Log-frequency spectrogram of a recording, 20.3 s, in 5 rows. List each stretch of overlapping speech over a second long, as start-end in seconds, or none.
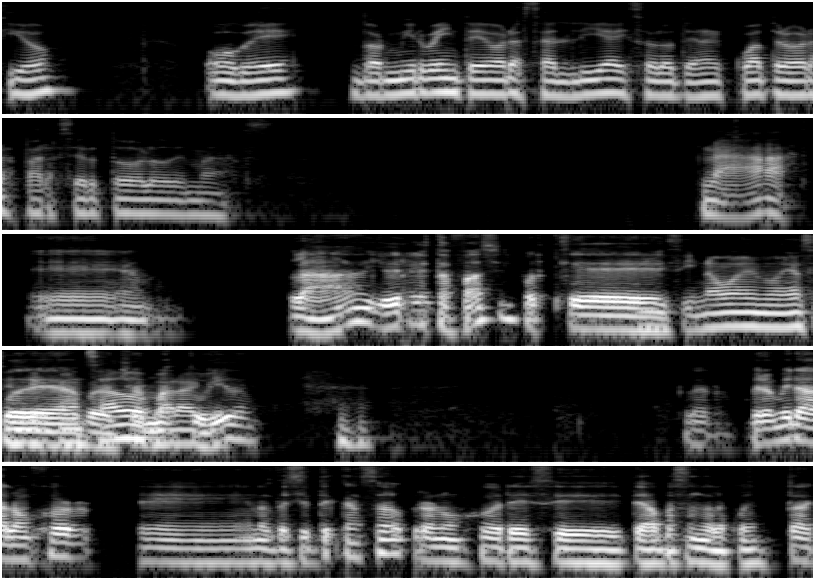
12.1-13.4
